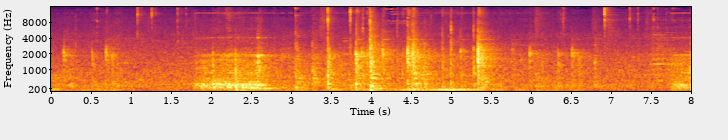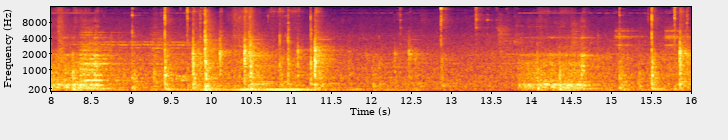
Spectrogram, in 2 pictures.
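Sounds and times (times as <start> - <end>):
machine whirring: 0.0 - 16.0
metallic clicks and clacks: 0.0 - 16.0
low machine hum: 1.7 - 6.8, 7.5 - 12.5.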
